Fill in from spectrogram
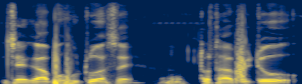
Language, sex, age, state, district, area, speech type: Assamese, male, 30-45, Assam, Sivasagar, rural, spontaneous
